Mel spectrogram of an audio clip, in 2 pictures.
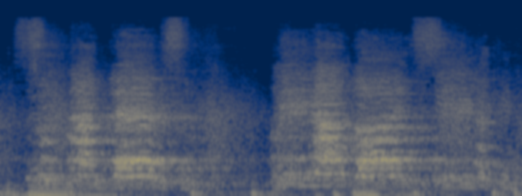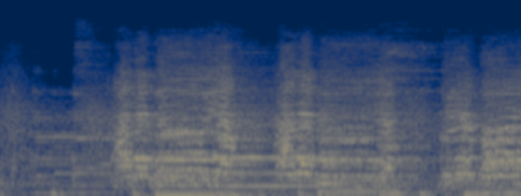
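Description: A large children's choir singing a gospel song, the voices coming in phrases that swell and fall back.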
